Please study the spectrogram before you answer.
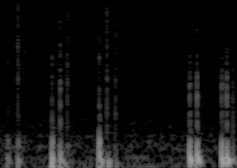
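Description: Fingertips tap quickly on a flat white cardboard sheet, first resting on a lap and then held tilted. About ten short, dull, low thuds come in quick clusters with almost no ring.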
